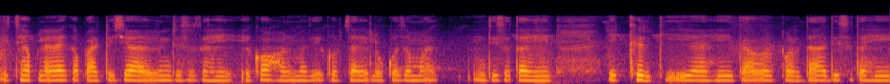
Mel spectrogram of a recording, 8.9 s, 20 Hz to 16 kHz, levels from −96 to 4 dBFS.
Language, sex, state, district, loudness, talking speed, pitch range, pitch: Marathi, female, Maharashtra, Aurangabad, -19 LUFS, 160 wpm, 195-210 Hz, 200 Hz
